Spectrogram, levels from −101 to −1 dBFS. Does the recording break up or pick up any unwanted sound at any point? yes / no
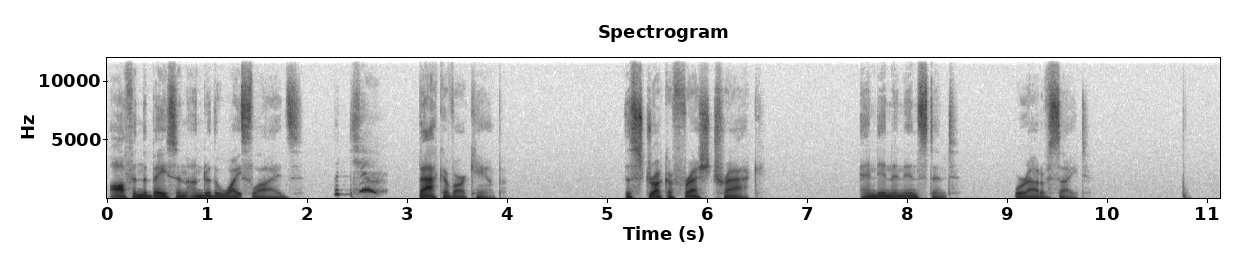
yes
